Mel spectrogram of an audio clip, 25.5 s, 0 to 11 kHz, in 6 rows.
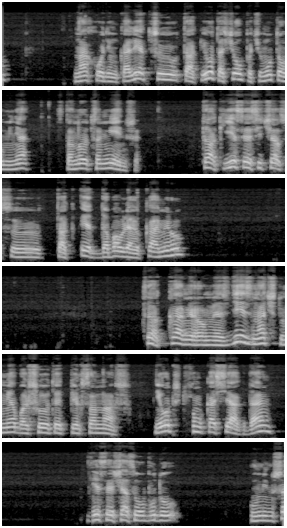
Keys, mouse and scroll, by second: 5.0 click, 8.4-10.8 drag, 13.8 shift+middle click, 18.3 click, 18.9 shift+middle click.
